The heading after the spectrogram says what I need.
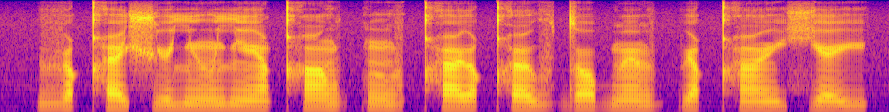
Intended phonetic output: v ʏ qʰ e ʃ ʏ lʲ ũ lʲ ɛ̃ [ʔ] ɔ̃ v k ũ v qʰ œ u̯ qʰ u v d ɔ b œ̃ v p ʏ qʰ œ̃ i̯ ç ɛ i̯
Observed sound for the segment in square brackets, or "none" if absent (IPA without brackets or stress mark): qʰ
